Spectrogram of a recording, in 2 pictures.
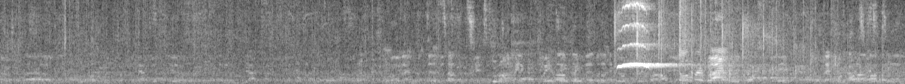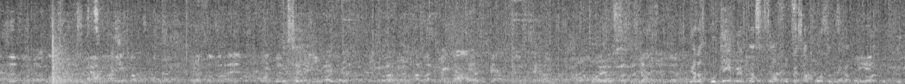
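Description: A crowd of spectators murmurs and chats in an indoor hall.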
